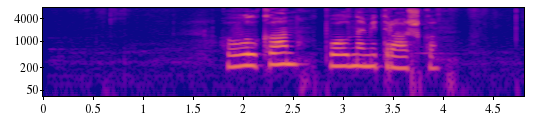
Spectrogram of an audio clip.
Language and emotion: Russian, neutral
